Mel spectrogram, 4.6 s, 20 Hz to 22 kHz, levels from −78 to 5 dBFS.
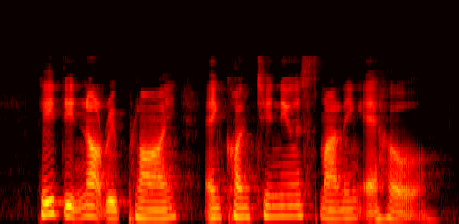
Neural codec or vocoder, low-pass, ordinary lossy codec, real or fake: none; none; none; real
